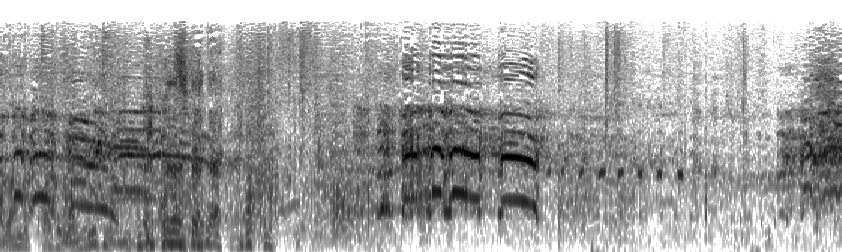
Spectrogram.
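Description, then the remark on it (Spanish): Roosters crow loudly, one long drawn-out call at the start and another a few seconds later, with scattered clucking and farmyard noise in between. “¿Cada cuando ven los gallos si tienen gorrupos o cada cuándo los...?”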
